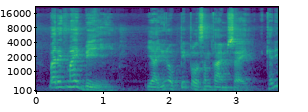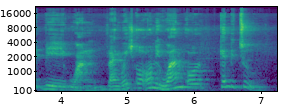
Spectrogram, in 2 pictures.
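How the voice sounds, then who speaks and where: Pitch swings very widely as a man speaks at a fairly slow pace. Audible room echo and noticeable background noise fill the recording. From Indonesia, Palembang. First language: Palembangese. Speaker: lecturer. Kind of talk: lecture. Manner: halting.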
